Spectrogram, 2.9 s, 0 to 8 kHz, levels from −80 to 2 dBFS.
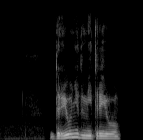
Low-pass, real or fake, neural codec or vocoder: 7.2 kHz; real; none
